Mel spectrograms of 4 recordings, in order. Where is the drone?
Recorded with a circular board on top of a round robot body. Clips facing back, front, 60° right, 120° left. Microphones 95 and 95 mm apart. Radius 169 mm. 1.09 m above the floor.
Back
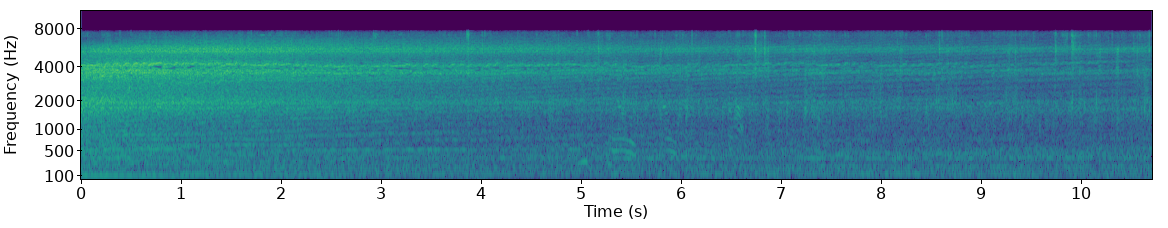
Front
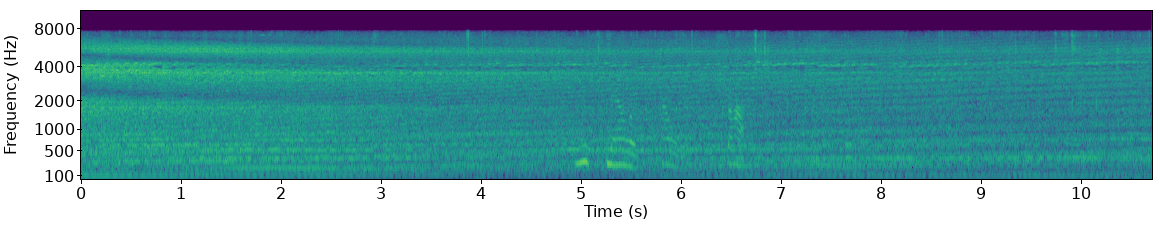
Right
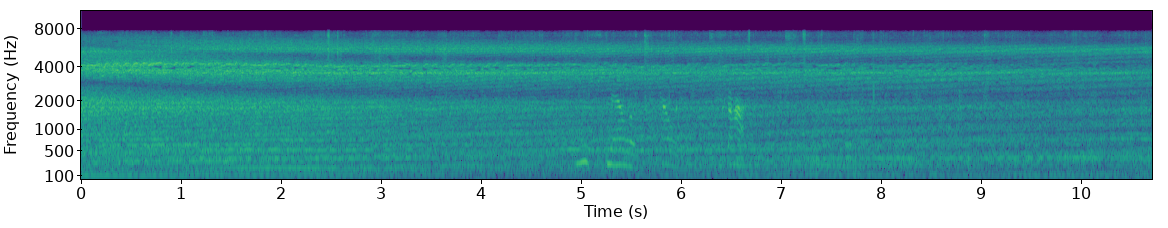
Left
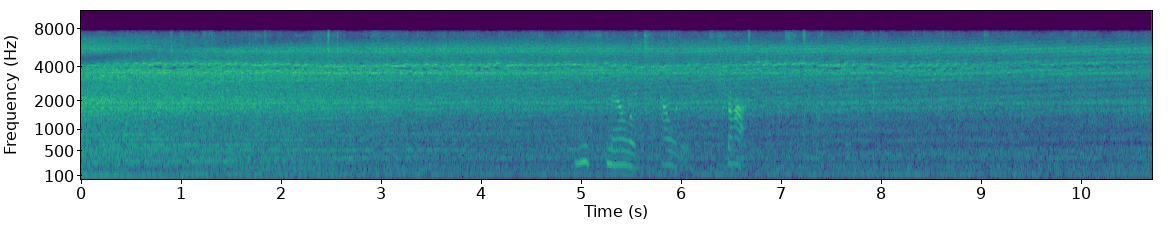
5° left; by 10.7 s 15° right.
